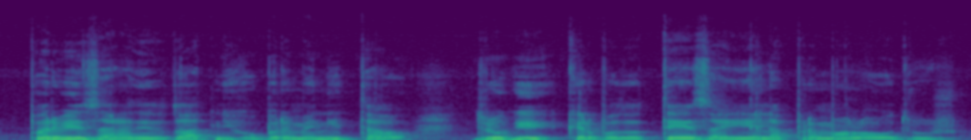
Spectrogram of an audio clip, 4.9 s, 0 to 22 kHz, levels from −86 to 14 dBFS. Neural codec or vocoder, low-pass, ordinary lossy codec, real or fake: none; 19.8 kHz; none; real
